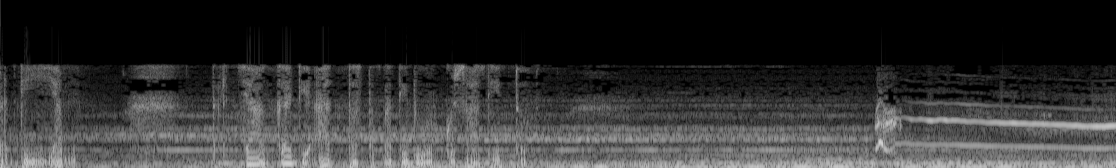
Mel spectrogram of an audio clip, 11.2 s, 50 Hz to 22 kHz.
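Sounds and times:
steady low hum: 0:00.0 - 0:11.1
speech: 0:02.5 - 0:05.4
dog howling: 0:08.7 - 0:11.1.

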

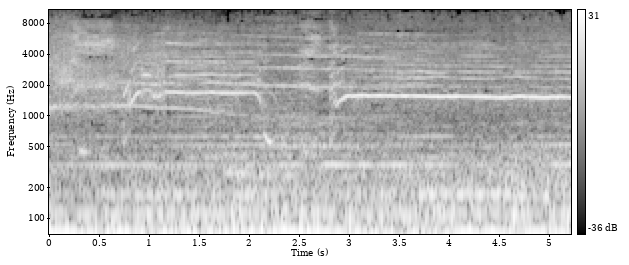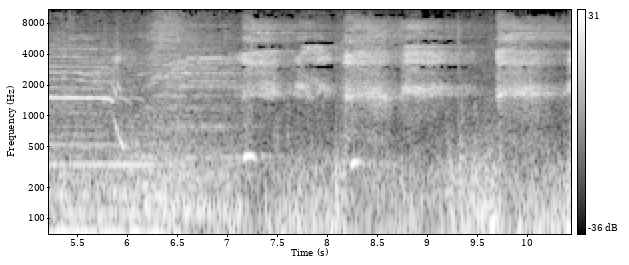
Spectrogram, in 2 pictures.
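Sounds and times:
loud piercing scream breaking into ragged shrieks: 0:00.0 - 0:06.2
dense noisy background: 0:00.0 - 0:10.4.

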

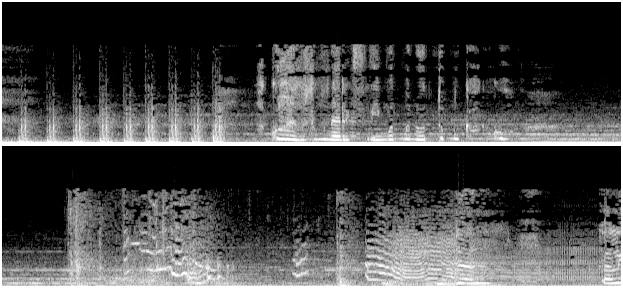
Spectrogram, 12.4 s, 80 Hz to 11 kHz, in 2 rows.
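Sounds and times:
low rumbling background: 0:00.0 - 0:12.3
loud banging on a bedroom door: 0:00.3 - 0:02.2
speech: 0:03.0 - 0:05.2
creaking squeals of bedroom door hinges: 0:06.9 - 0:12.3.

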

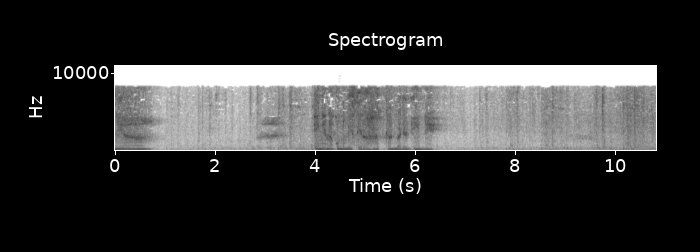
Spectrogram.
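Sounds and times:
train wheels clacking over rail joints: 0:00.0 - 0:10.8
speech: 0:04.4 - 0:06.5.

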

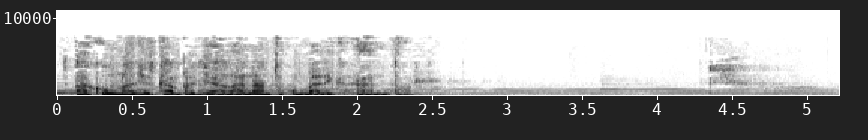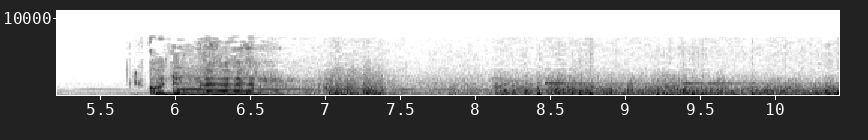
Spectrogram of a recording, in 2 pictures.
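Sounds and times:
speech: 0:00.2 - 0:02.5, 0:05.8 - 0:06.8
deep rumbling thunder: 0:06.0 - 0:10.4.

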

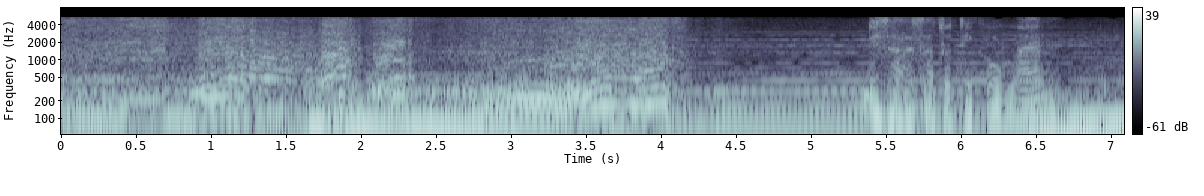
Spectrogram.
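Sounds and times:
loud motorcycle exhaust revving: 0:00.0 - 0:04.6
speech: 0:05.8 - 0:06.8.

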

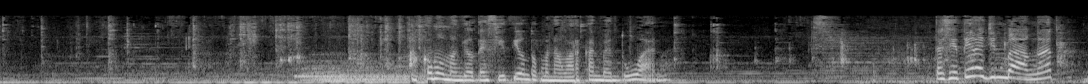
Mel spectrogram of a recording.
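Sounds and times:
plates and cutlery clinking while washed by hand: 0:00.0 - 0:04.7, 0:05.6 - 0:09.4
speech: 0:04.2 - 0:06.8, 0:09.4 - 0:10.7.

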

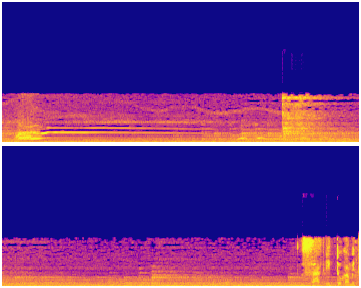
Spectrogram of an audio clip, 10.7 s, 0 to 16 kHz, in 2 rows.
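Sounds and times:
steady dense rumble: 0:00.1 - 0:10.7
dog howling: 0:00.2 - 0:01.5, 0:03.5 - 0:04.7.

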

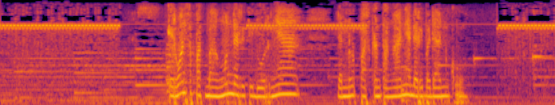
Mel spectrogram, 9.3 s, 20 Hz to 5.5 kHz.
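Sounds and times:
mobile phone ringtone with pulsing electronic tone: 0:00.0 - 0:02.3, 0:03.7 - 0:06.8, 0:07.8 - 0:09.2
speech: 0:02.8 - 0:07.9.

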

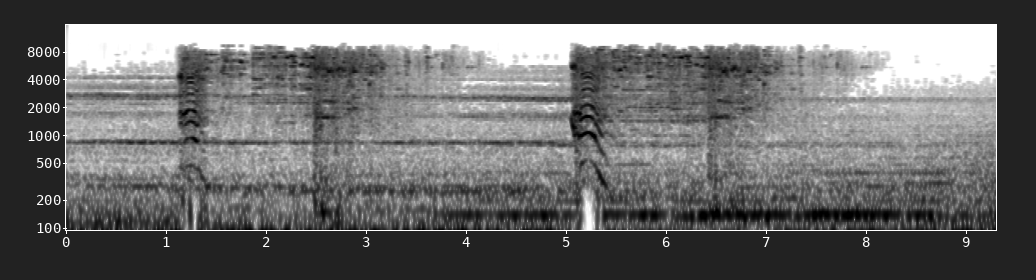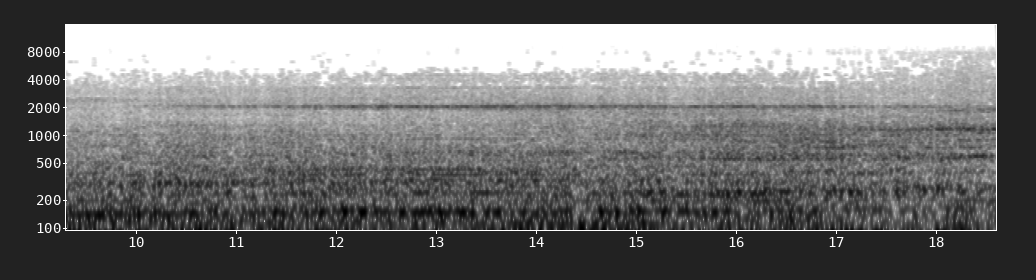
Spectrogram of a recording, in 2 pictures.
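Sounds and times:
steady low rumble: 0:00.0 - 0:18.5
ringing, tinkling glass shards: 0:01.1 - 0:04.2, 0:05.1 - 0:08.1
window glass smashed with a piece of wood: 0:01.1 - 0:04.2, 0:05.1 - 0:08.1.

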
